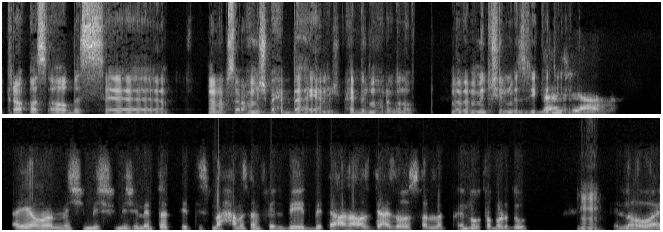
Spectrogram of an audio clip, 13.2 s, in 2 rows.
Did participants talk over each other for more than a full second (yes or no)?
no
